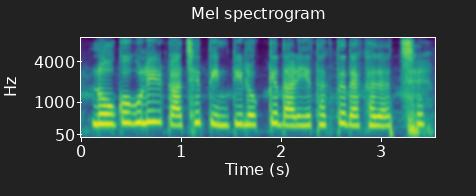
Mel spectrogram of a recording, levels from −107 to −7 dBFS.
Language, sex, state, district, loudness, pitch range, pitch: Bengali, female, West Bengal, Cooch Behar, -15 LUFS, 250-310 Hz, 270 Hz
